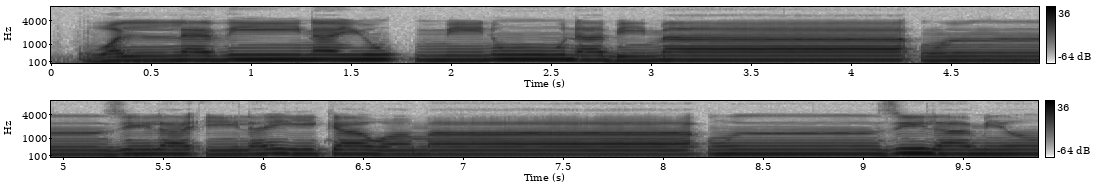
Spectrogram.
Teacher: ایک دفعہ پھر پڑھیں گے اور اس میں یہ خیال رکھیے انزلہ نون کے بعد نون پر جزم ہے اور اس کے بعد حروف حلقی بھی نہیں ہے، لام اور را بھی نہیں ہے تو یہاں پر غنہ کرتے ہوئے پڑھیں گے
